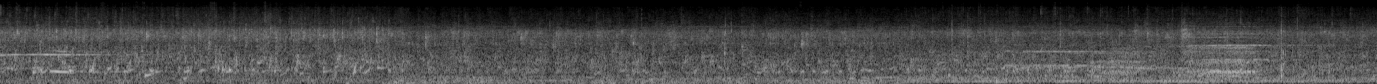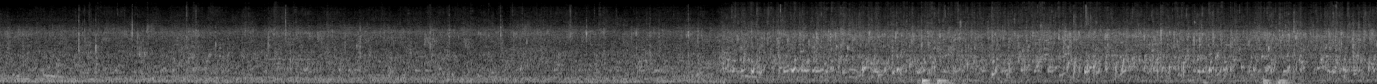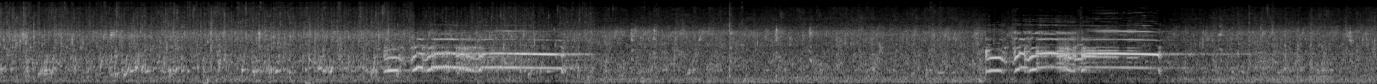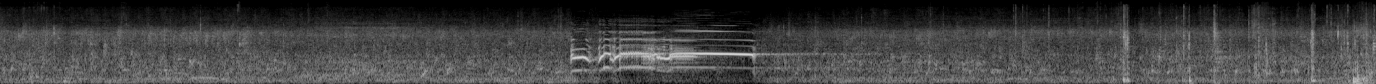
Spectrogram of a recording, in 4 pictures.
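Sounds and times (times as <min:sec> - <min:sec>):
rooster crowing: 0:00.0 - 0:01.5, 0:09.8 - 0:13.4, 0:31.4 - 0:33.5, 0:37.4 - 0:40.0, 0:47.0 - 0:49.6
steady background hiss: 0:42.9 - 0:47.0.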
